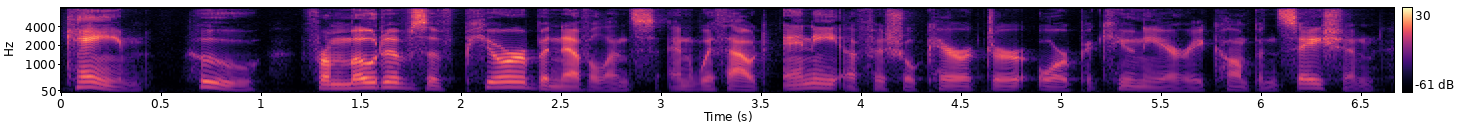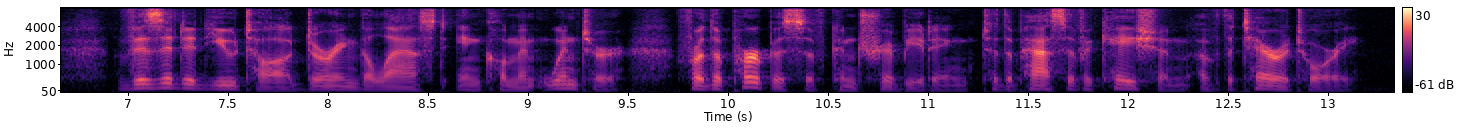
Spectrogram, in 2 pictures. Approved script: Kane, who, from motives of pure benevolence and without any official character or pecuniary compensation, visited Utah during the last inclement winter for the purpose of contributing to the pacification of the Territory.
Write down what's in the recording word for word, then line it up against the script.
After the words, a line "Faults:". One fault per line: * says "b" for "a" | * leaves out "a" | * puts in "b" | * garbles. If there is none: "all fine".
Kane, who, from motives of pure benevolence and without any official character or pecuniary compensation, visited Utah during the last inclement winter for the purpose of contributing to the pacification of the Territory.
Faults:
all fine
